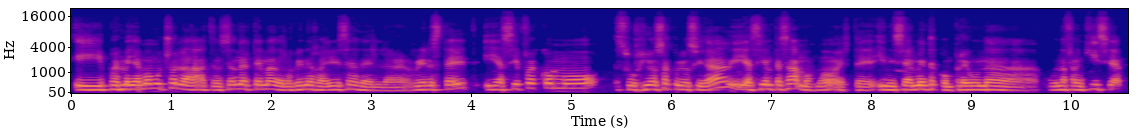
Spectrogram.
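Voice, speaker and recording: A man in his thirties with a Venezuelan accent, a real estate advisor answering interview questions in a halting way, full of fillers and restarts. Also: a little high, creaky, warm tone. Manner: hesitant, many fillers and restarts. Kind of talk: casual interview talk.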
